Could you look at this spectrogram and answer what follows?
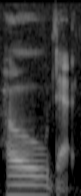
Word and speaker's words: Houdek: with the guest hodak am i pronouncing that correctly kodak hoda pretend to use not there pretend the you is not there ho deck hoe deck hoe deck and uh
